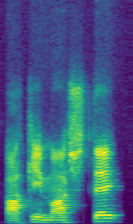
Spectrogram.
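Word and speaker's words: あけまして: their characters and here is how it's uh pronounced it's aki mashte okay say it one more time for me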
